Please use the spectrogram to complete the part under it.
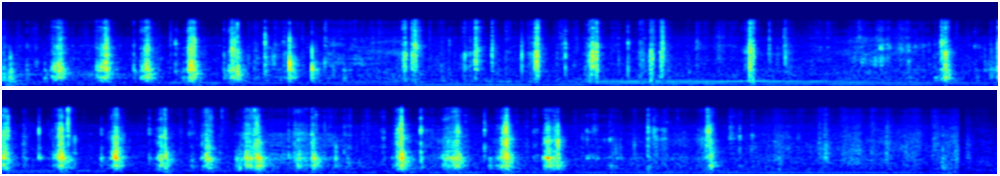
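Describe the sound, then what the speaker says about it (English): A pocket knife does rough carving on a wooden knife scabbard, giving a rapid series of sharp, crisp cutting and scraping strokes, close up and steady in rhythm with brief pauses. "I like to do the rough work with a pocket knife."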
